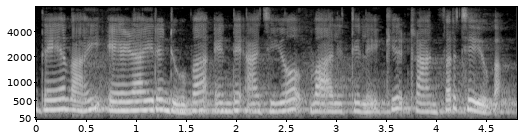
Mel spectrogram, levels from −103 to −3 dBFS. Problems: none marked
